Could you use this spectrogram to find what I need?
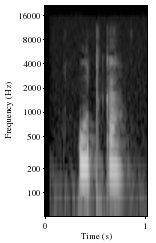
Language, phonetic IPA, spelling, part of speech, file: Russian, [ˈutkə], утка, noun, Ru-утка.ogg
- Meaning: 1. duck (also as a food) 2. canard 3. bed urinal 4. cleat 5. clumsy woman 6. deliberately implausible news or sensations; tabloidism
